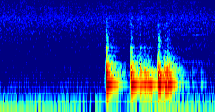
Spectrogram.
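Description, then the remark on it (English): Champagne glugs from a bottle into a glass at breakfast in three quick, hollow bursts, fairly clear against a quiet background, with no voices. “Champagne for breakfast. Drink up and have another glass.”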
